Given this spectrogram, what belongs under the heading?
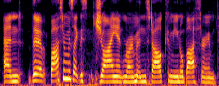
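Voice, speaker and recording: A woman's voice: lowish voice, steady tone, measured pace, fairly bright tone, clean tone. Playful Australian woman in casual banter. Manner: playful, tongue-in-cheek. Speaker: podcast co-host.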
